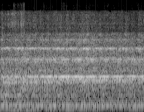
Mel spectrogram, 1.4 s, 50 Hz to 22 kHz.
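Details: Bearing load test rig with engine oil plus BG engine performance concentrate (motorcycle size) in the crankcase: steady high-pitched squeal of the test bearing at constant pitch, holding 25 then 50 ft-lb without lockup, where plain Honda oil locked at 25.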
